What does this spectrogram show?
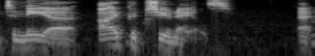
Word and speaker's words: Tania: move on to now I know you probably say Tanya and Sinjin on our show we say Tania and Sinjin because that's how it's spelled I will correct you if you say Tanya don't worry uh there is no y there you're right it is an I we've had I would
